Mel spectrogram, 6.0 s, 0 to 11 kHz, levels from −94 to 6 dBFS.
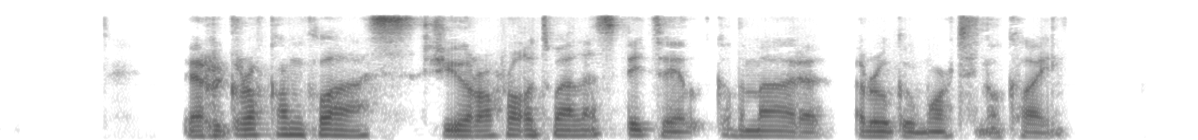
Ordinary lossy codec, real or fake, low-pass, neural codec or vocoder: MP3, 48 kbps; fake; 7.2 kHz; codec, 16 kHz, 2 kbps, X-Codec, HuBERT features, trained on LibriSpeech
